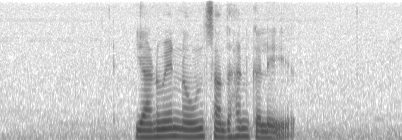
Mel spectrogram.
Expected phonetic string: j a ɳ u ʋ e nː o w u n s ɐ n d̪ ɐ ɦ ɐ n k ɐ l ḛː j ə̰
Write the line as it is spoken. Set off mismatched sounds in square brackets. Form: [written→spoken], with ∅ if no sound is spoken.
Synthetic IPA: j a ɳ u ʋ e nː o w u n s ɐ n d̪ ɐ ɦ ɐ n k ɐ l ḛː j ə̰

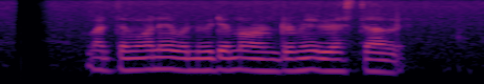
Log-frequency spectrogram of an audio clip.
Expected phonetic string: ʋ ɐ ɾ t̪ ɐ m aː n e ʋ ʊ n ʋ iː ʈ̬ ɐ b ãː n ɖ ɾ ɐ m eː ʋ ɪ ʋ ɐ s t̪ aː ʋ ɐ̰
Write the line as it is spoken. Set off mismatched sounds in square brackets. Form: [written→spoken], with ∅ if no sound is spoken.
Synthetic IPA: ʋ ɐ ɾ t̪ ɐ m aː n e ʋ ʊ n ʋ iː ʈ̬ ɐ [b→m] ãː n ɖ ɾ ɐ m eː ʋ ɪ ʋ ɐ s t̪ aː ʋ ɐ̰

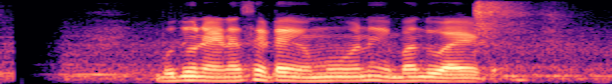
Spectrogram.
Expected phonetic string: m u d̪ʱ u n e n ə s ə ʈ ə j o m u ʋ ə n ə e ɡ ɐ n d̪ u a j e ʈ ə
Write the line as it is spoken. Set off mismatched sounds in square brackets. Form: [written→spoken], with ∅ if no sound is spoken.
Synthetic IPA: [m→b] u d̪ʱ u n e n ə s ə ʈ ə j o m u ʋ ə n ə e [ɡ→b] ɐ n d̪ u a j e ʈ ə

